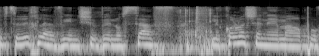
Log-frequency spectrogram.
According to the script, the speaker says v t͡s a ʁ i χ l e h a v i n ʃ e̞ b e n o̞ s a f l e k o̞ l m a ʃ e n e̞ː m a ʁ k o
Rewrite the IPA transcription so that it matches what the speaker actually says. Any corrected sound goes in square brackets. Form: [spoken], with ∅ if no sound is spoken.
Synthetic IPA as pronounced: v t͡s a ʁ i χ l e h a v i n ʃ e̞ b e n o̞ s a f l e k o̞ l m a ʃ e n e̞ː m a ʁ [p] o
